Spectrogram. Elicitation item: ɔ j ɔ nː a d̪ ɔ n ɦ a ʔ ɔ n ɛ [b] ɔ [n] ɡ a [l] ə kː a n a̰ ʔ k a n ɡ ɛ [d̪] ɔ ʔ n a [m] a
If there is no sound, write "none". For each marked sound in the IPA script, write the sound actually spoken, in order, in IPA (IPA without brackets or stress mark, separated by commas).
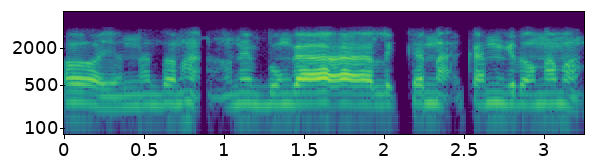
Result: b, ŋ, l, d̪, m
